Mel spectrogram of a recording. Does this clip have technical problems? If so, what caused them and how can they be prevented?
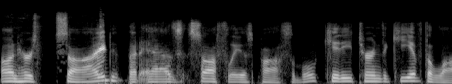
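Yes. There is a call audio freeze from 0.35 to 0.58 s. The last sound stretches into a fading buzz and then about 90 ms of silence. This is likely a packet delay that emptied the jitter buffer, so the audio resumes about 0.2 s late with nothing lost. A more stable network path or a deeper jitter buffer would prevent this.

There is short concealed packet loss from 0.79 to 0.83 s. About 20 ms of audio never arrived, and the receiver patched the hole by extending the preceding sound, which leaves a brief smear. Forward error correction or redundancy in Opus would help recover lost packets like these.

There is a call bitrate drop from 1.16 s to the end. The Opus bitrate falls from 48 to 9 kbps, staying at its lowest for about 1.0 s, and the bandwidth narrows from 12 kHz to 8 kHz. The audio becomes coarse and duller as a result. 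Setting a higher minimum bitrate and giving the call more reliable bandwidth would avoid this.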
